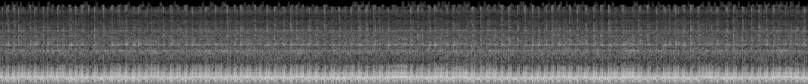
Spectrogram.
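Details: Neo-tec NH872 chainsaw (372XP clone) with a big bore kit, on a hot day, during a cold start on its second heat cycle. It holds a crisp, even high two-stroke buzz with clean revs and no misfire or rattle, sounding awesome and healthy.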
